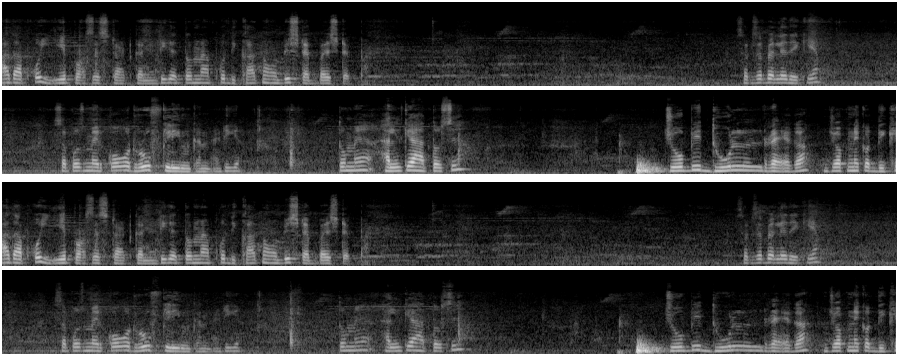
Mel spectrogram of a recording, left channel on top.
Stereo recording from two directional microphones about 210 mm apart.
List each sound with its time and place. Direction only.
0.0 s speech: 15° right (ahead or behind)
7.3 s speech: 10° left (ahead or behind)
9.5 s speech: 15° left (ahead or behind); by 13.5 s 35° left (ahead or behind)
15.5 s speech: 30° left (ahead or behind)
16.8 s speech: 15° left (ahead or behind)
